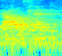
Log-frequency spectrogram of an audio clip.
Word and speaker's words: allicin: substance called allicin um because it's spelled kind of like penicillin but it's Allison it's something you can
